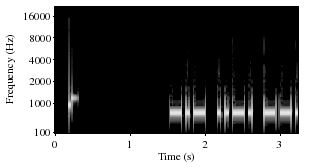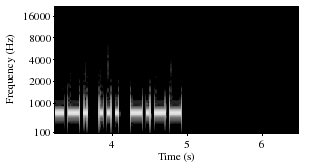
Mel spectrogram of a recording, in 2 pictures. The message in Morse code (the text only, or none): KF9SY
